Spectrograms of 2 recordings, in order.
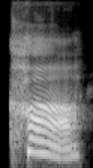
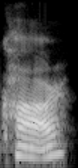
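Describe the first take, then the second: First: The final R sound is silent. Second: The final R sound is pronounced.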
